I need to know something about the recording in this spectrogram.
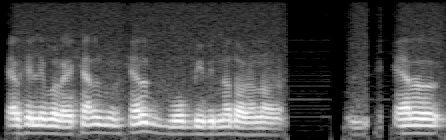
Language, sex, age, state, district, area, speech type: Assamese, male, 30-45, Assam, Morigaon, rural, spontaneous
